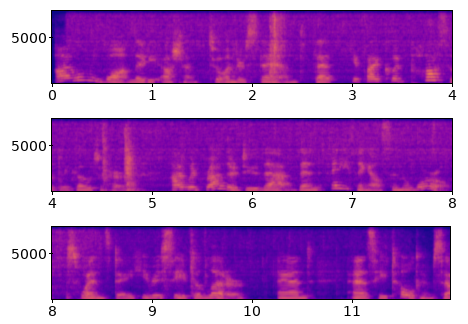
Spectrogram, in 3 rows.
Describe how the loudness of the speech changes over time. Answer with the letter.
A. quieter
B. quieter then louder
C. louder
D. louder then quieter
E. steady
E.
